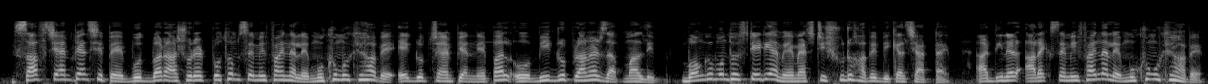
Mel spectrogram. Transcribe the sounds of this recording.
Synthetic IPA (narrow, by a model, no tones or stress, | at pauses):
saft͡ɕɛmpianʃipebud̪̚baɾaʃoɾeɾpɾot̪ʰomsemifajnalemukʰomukʰiɦɔbeʔeɡɾupt͡ɕɛmpianːepalʔobiɡɾupɾanaɾzabmald̪ib̚bɔŋɡobond̪ʱosʈeɖiamemɛt͡ɕʈiʃuɾuɦɔbebikelt͡ɕaʈːae | a̰ɾd̪ineɾʔaɾeksemifajnalemukʰomukʰiɦɔbḛ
